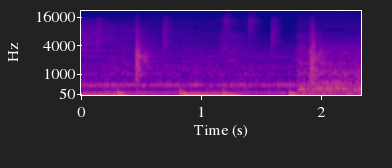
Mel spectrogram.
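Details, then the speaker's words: Thrustmaster T300 RS GT wheel base after one year of use, wheel being turned: steady mid-pitched whine with soft thumps about every half second; the drive mechanism is noisy. "so one thing i noticed it's kind of noisy to hear it here and it has a naughtiness appealing when you uh turn the wheel"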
